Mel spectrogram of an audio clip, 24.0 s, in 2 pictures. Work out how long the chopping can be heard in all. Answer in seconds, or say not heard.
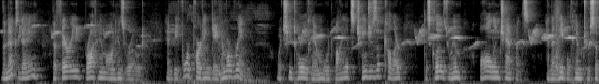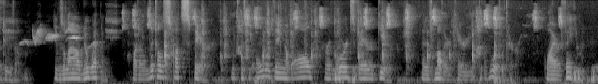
7 s.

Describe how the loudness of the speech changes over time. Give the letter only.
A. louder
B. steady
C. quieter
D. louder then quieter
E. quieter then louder
B.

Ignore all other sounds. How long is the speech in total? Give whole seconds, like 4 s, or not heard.
24 s.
